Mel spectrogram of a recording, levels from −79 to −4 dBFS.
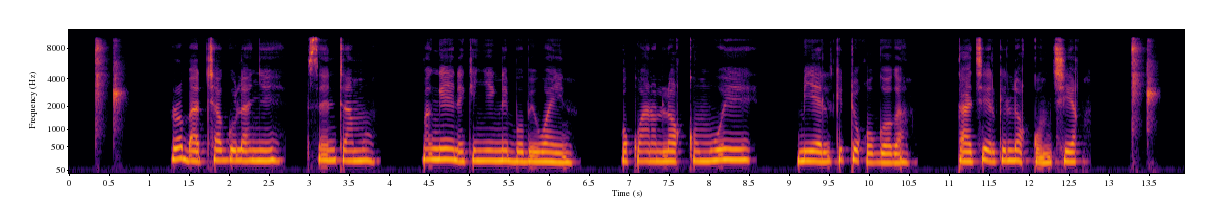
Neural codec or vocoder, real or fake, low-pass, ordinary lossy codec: none; real; 9.9 kHz; none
